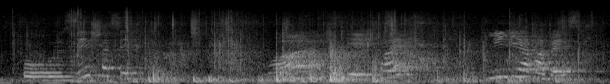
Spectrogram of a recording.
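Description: A woman's voice singing the tune and rhythm of a ballet combination without clear words, in a sing-song, gliding voice. Dancers' light steps tap on the studio floor under it.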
